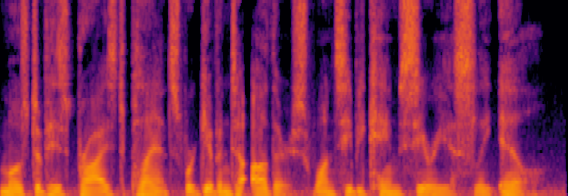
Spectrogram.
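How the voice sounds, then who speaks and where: A man playing a gentle, thoughtful young swordsman in a video game, speaking in a measured, courteous way. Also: medium pitch, slight background noise, lightly acted. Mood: reflective.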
